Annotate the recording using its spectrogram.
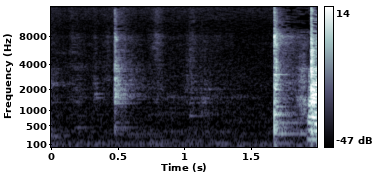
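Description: A lull in speech: faint room tone with a brief soft noise about half a second in, then a sharp click just before a man's voice starts near the end.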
